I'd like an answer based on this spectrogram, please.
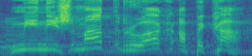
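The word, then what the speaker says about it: מנשמת רוח אפך: Bueno, no importa si no sabemos leer, vea, se pronuncia Minishmat Ruach Apeka.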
